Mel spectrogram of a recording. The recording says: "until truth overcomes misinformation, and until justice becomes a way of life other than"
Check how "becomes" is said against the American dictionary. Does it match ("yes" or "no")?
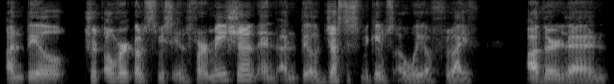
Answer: no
